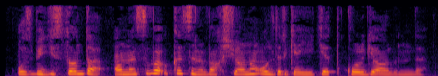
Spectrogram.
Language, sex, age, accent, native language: Uzbek, female, under 19, Samarqand, Uzbek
